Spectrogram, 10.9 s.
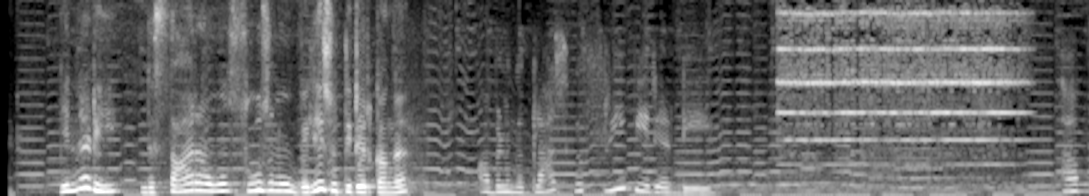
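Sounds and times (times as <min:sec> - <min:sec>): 
speech: 0:00.1 - 0:07.3, 0:10.6 - 0:10.8
school bell ringing: 0:07.8 - 0:10.4.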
